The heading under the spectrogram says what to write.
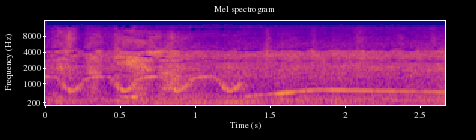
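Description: An ambulance siren wails in quick rising-and-falling sweeps, then settles into a long, steady high tone, fairly loud and close over a low rumbling background.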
